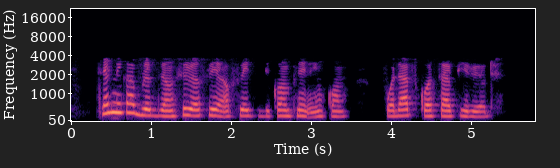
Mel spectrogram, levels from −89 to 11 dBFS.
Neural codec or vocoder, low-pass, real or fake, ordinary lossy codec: none; 3.6 kHz; real; MP3, 32 kbps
